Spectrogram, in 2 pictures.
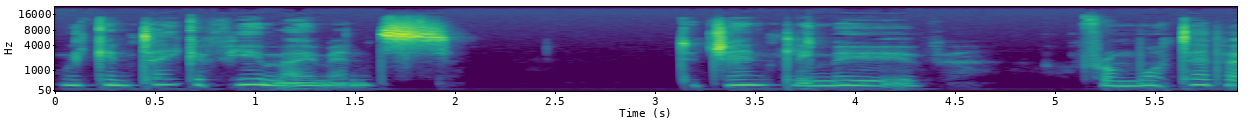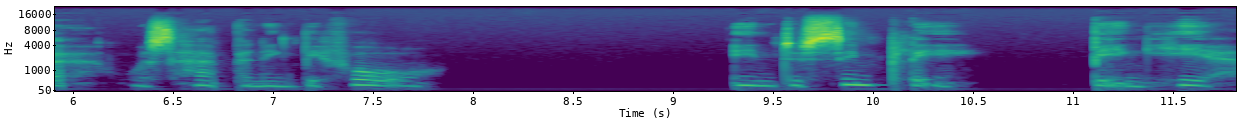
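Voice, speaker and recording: A woman leading a guided meditation in a gentle, breathy, whispery and creaky voice, speaking in short phrases with long, unhurried pauses. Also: medium pitch, steady tone, no echo, clean studio sound.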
